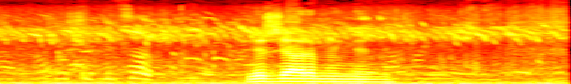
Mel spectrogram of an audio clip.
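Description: Turkeys and other poultry at an outdoor livestock market gobble and cluck close by, one loud drawn-out call rising above the background, while people talk over the scene.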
